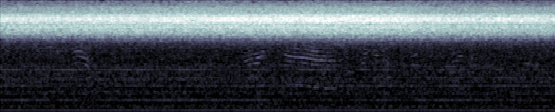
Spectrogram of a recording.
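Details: Cicadas in Spring Hill, Tennessee, fill the air with a steady, high, hissing drone that never lets up.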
